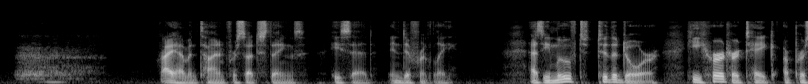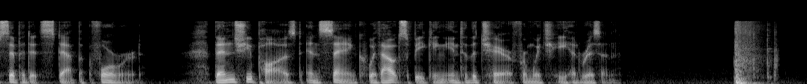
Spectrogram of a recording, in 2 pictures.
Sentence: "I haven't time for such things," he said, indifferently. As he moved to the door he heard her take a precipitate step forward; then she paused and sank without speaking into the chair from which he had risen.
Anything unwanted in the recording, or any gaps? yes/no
yes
